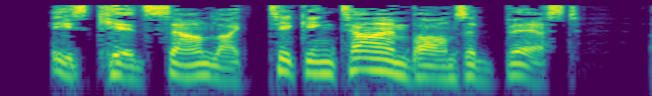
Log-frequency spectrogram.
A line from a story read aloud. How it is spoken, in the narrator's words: a man sneers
